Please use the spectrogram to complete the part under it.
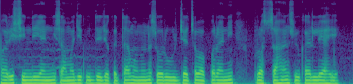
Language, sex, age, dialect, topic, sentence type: Marathi, male, 18-24, Varhadi, banking, statement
